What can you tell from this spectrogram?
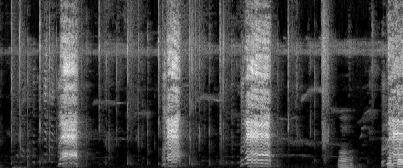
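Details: Domestic goats, including an angry buck, bleating: four loud wavering harmonic bleats spaced about two seconds apart, with a man talking in Filipino between them and a faint high electrical whine.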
